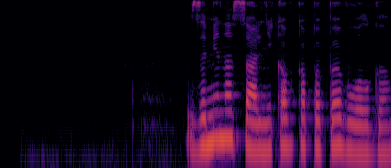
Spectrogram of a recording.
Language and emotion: Russian, neutral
